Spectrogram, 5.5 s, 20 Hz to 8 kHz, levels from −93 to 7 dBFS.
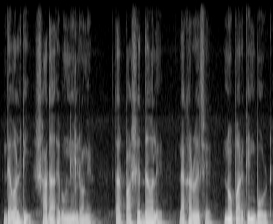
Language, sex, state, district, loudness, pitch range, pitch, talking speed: Bengali, male, West Bengal, Darjeeling, -18 LUFS, 105-130 Hz, 115 Hz, 155 wpm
